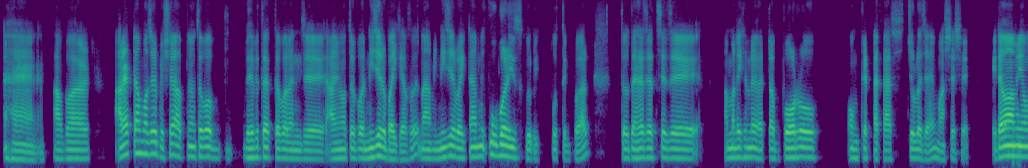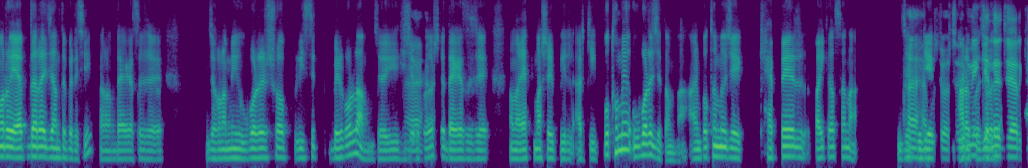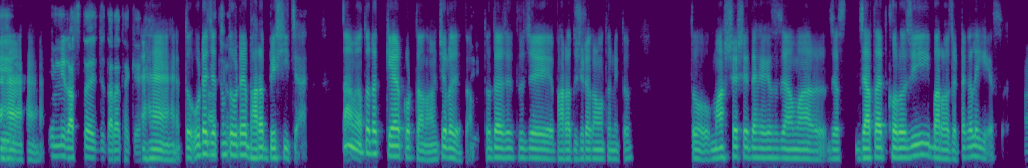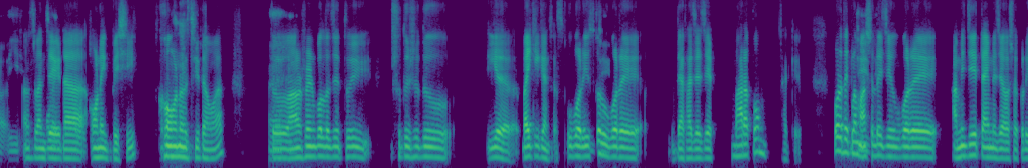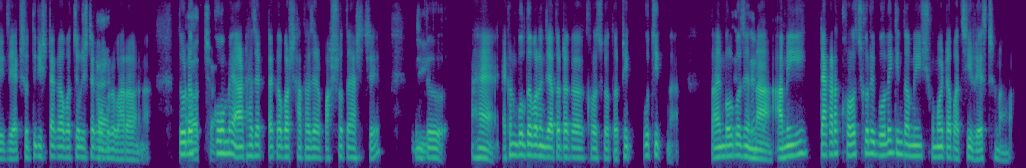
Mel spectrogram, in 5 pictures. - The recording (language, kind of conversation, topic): Bengali, unstructured, কাজের জন্য সঠিক সময় ব্যবস্থাপনা কীভাবে করবেন?
- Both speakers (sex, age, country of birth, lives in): male, 20-24, Bangladesh, Bangladesh; male, 20-24, Bangladesh, Bangladesh
- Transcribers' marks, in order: "প্রত্যেকবার" said as "পত্তেকবার"; "টাকা" said as "টাকাস"; breath; in English: "receipt"; "খরচই" said as "খরজই"; scoff; breath; "ওটা" said as "ওডা"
